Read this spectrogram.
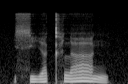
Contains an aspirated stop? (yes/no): yes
